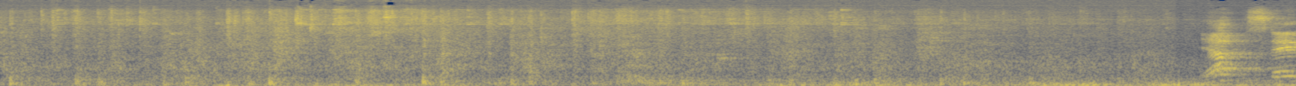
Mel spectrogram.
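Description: A horse's hooves thud rhythmically on soft dirt as it canters.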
